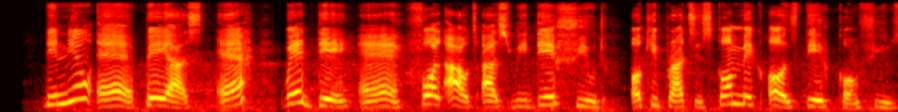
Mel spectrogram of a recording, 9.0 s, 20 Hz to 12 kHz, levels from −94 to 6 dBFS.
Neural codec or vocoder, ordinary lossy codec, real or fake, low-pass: none; none; real; 10.8 kHz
